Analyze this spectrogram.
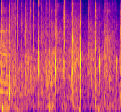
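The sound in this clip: An audience claps to welcome a guest on stage at a talk series. Many quick, scattered claps form an uneven patter that continues for the whole moment.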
